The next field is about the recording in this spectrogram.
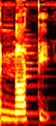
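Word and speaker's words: knotty: Complex या intricate या नॉटी। यहाँ पर के साइलेंट रहेगा, नॉटी।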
